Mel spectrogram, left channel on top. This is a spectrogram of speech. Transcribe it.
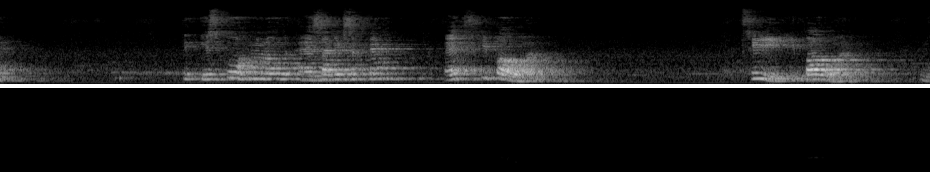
तो इसको हम लोग ऐसा लिख सकते हैं, x की पावर 3 की पावर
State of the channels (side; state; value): right; silent; 57 dB below the other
